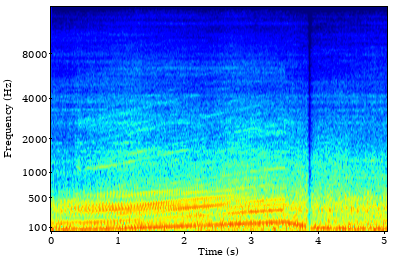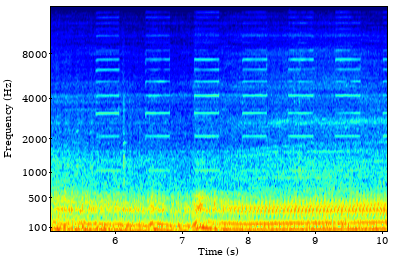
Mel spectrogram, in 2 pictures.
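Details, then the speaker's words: 1972 Honda CB750 after carb and ignition repairs: engine revving under way, then regular high chirp pulsing on and off above the motor; turn signal buzzer works normally. "Oh yeah, the chirper works."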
